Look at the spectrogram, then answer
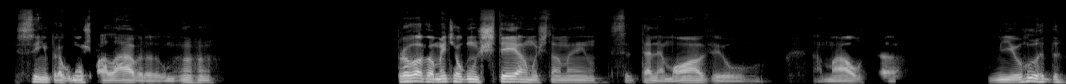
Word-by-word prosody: Sim, 115 -5 0
para 95 - -1
algumas 100 +2 -1
palavras. 90 -2 0
Algu 85 +1 -5
Aham. 100 -3 -5 1.8
Provavelmente 135 -1 +5
alguns 120 -2 +3
termos 120 -6 +3
também, 100 -2 -6
esse 95 - -14
telemóvel, 80 -3 -3 0.5
a - - -20
malta, 80 +2 -4 1.0
miúda. 115 +3 0
95 Hz, 85 wpm, -20 LUFS, 85-115 Hz, 1.8 s, Provavelmente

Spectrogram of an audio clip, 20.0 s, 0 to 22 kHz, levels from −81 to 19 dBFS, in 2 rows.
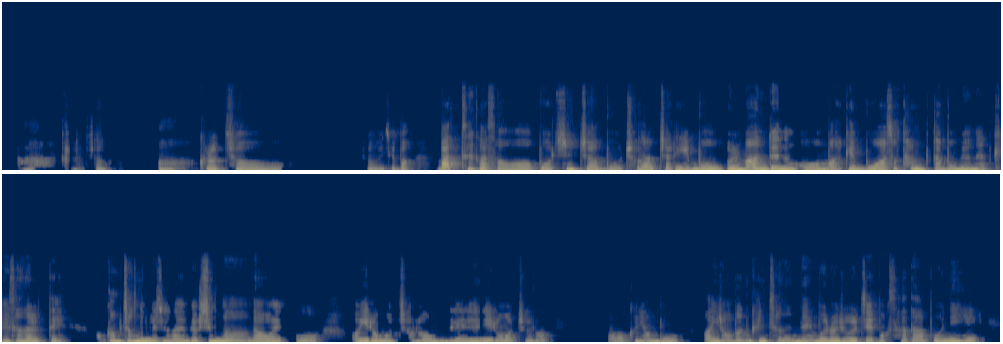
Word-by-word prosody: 아 - - -23 0.4
그렇죠. 185 -1 -12 0.5
아 195 -2 -7
그렇죠. 185 -5 -3 0.8
저 185 -3 -6
이제 175 +1 -8
막 170 +1 -7 0.2
마트 195 +10 +1
가서 175 -3 -2
뭐 170 -1 -1
진짜 230 +3 0
뭐 170 -3 -6
1,000 340 - -5
원짜리 305 - -2
뭐 205 -5 +4
얼마 225 +7 +6
안 195 -5 +6
되는 205 -1 +6
거 185 +2 -1
막 320 +7 0
이렇게 265 -4 -2
모아서 255 +9 0
담다 195 +4 +1
보면은 230 +5 +2
계산할 225 +2 0
때 180 -6 -5 0.3
아 195 - -20
깜짝 230 +1 +4
놀라잖아요, 170 -4 +4
몇 165 - 0
십만 215 -4 +5
원 170 -1 -2
나와있고. 160 -3 -3 0.3
어 185 - -2
이런 220 +6 +4
것처럼 225 +1 -3
네 220 - -1 0.3
이런 230 +6 0
것처럼 250 +5 -7 0.6
'어 335 +3 -9
그냥 270 -4 -2
뭐 200 -3 -2 0.2
아 265 - -3
이 240 - +2
정도는 305 +1 -5
괜찮은데?' 270 - 0
뭐 225 -5 +2
이런 225 +1 +4
식으로 210 -3 +2
이제 165 -3 -4
막 - - -10
사다 305 0 -7
보니 230 - +1
210 Hz, 300 characters per minute, -22 LUFS, 180-250 Hz, 0.8 s, 얼마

